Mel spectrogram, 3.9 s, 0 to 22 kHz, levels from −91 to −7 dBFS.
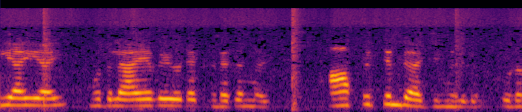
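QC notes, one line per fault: Throughout: noise suppressor artifacts. The suppressor pulls bands it judges to be steady noise down by about 17 dB frame by frame, so the room noise, sitting about 10 dB below the speech, sinks in gaps and swells under speech. A spectrogram shows the noise floor flickering in patches.
0.67–0.86 s, 1.37–2.02 s and 3.17 s to the end: speech cut by the noise suppressor. Quiet stretches of speech were mistaken for noise and dropped by about 18 to 21 dB. In the second span roughly 400 ms is affected. The sound there is swallowed and faint. The waveform shows sudden dips in the envelope, and the spectrogram shows energy blanking out.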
